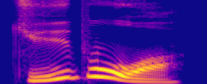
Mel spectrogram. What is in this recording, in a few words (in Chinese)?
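"局部", Chinese; HSK6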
